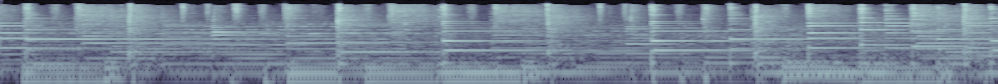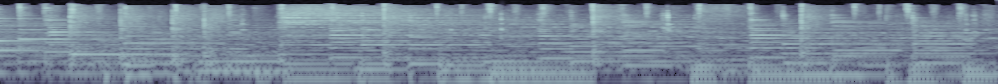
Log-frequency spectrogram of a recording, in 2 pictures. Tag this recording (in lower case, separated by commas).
music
